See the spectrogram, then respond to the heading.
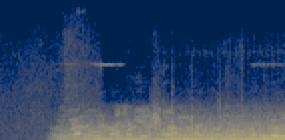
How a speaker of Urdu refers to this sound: بلوچستان کے ضلع خضدار کے سول اسپتال میں اس طرح کی بھیڑ بھاڑ روز کا معمول ہے. یہ لوگ ایک بس حادثے میں علاق اور زخمی ہونے والے اپنے رشتہ داروں کو تلاش کر رہے ہیں.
